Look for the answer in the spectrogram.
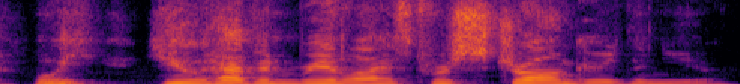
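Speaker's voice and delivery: high-pitched mock of her boast; mocking female voice. Host parroting the woman's claim of strength, high mocking voice.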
